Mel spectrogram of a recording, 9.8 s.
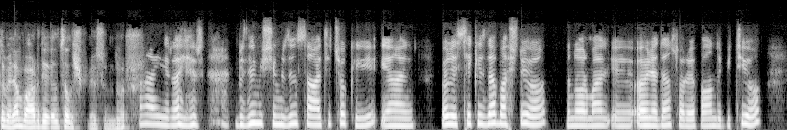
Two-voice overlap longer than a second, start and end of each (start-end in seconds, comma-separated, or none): none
